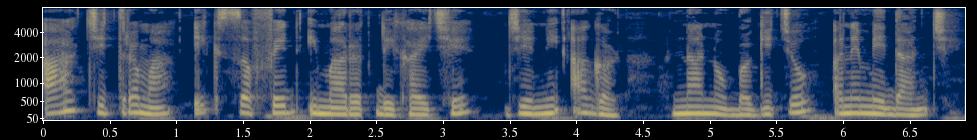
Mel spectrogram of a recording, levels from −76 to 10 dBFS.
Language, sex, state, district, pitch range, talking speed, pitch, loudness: Gujarati, female, Gujarat, Valsad, 160-200 Hz, 120 wpm, 180 Hz, -16 LUFS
